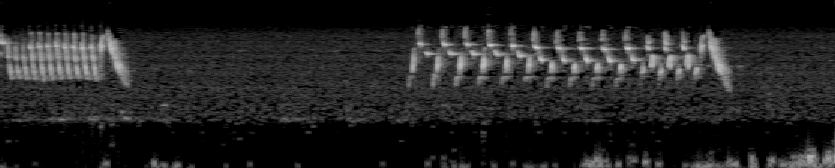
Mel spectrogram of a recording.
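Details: Competition goldfinch song: a fast rattling trill that ends in a falling sweep, then after a pause a long phrase of bouncing chirps ending the same way; faint low thumps underneath.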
